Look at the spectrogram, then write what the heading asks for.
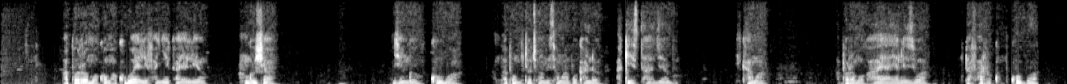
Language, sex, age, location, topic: Swahili, male, 18-24, Kisumu, health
